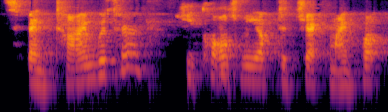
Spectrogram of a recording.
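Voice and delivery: ordinary talk, nothing marked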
